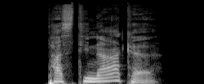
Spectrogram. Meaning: parsnip
- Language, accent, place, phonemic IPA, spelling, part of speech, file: German, Germany, Berlin, /pastiˈnaːkə/, Pastinake, noun, De-Pastinake.ogg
